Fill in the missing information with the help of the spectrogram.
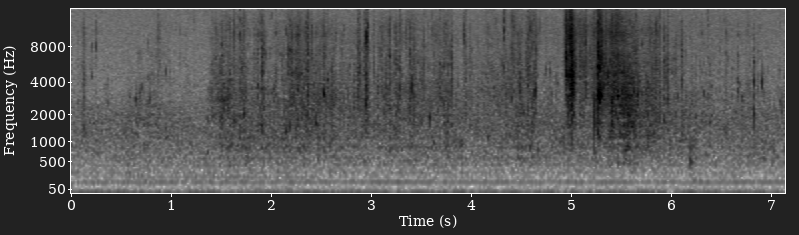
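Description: Kayak paddle strokes in calm water: a soft trickling and splashing as the blades dip and drip. It starts about a second and a half in, with the loudest splashes about five seconds in.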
